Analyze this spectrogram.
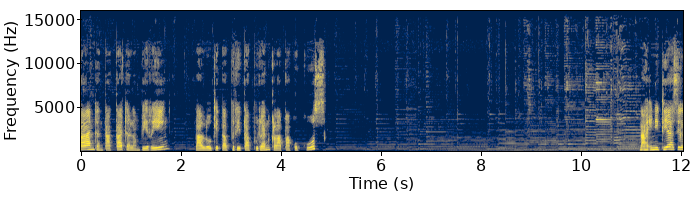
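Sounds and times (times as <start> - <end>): soft plucked string music: 0.0 - 12.0.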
